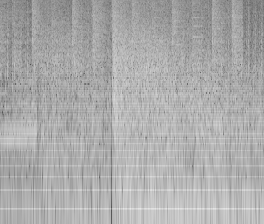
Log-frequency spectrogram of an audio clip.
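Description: A large explosion roars loudly.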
